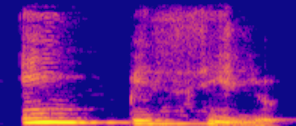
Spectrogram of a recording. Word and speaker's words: empecilho: E aí, por falar assim, às vezes ela vai e escreve também empecilho. E não é in com I de igreja, é em com E de elefante, é empecilho.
